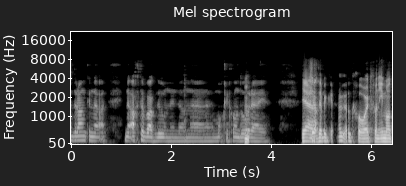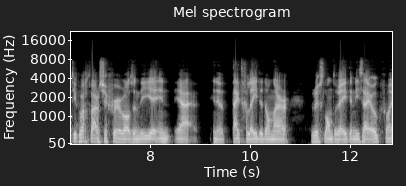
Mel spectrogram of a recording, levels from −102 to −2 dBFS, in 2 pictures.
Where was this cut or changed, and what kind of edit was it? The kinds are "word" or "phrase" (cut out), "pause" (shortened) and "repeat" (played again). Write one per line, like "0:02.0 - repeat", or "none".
none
